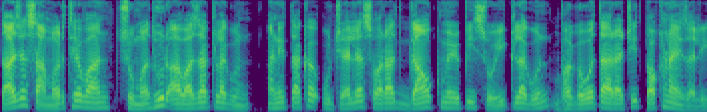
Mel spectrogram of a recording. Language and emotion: Goan Konkani, neutral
